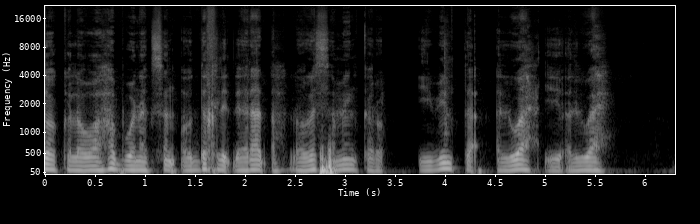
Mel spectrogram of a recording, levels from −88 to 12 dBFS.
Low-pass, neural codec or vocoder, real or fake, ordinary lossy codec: none; vocoder, 44.1 kHz, 128 mel bands, Pupu-Vocoder; fake; none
